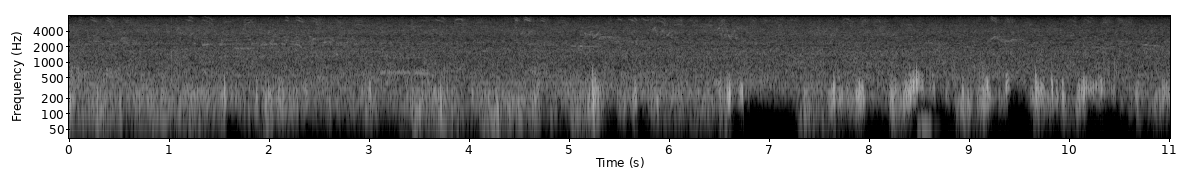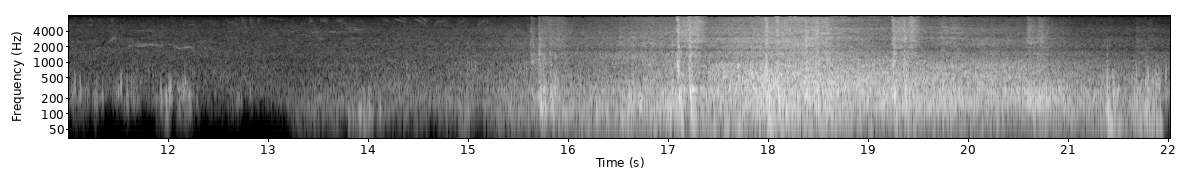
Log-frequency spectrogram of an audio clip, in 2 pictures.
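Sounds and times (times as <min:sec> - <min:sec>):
train passing: 0:14.4 - 0:22.0
wheel clacks on track: 0:15.6 - 0:21.1.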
